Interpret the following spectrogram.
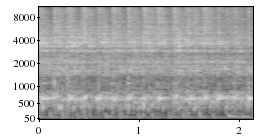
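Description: Instrumental passage of a Pala ensemble with no singing. Small hand cymbals strike fast and evenly, about seven times a second, over a hand drum whose low strokes drop in pitch, with one steady held note sounding throughout.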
